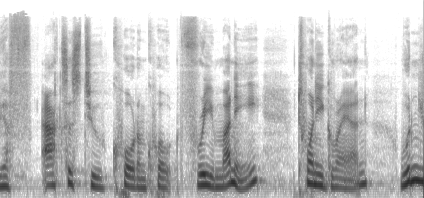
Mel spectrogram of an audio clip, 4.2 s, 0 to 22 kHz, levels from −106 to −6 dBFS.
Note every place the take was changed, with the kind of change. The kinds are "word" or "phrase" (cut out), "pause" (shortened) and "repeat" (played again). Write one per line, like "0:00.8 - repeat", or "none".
none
